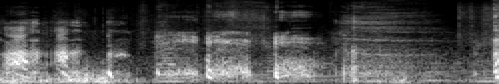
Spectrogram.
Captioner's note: laughing; coughing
